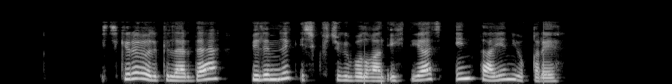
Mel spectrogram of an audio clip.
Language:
Uyghur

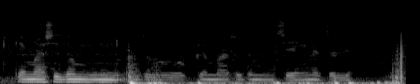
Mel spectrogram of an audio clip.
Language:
Manipuri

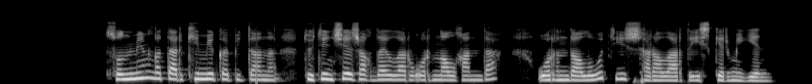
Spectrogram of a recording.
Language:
Kazakh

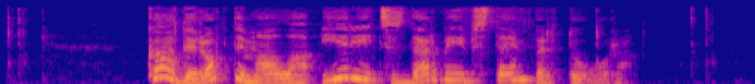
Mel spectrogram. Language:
Latvian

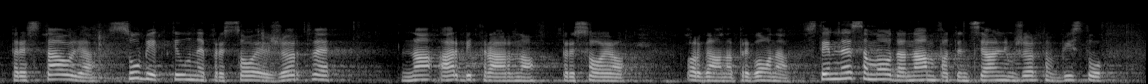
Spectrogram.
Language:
Slovenian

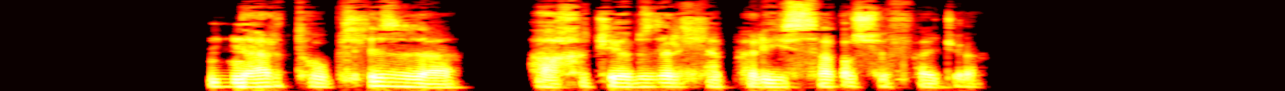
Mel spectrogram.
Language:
Kabardian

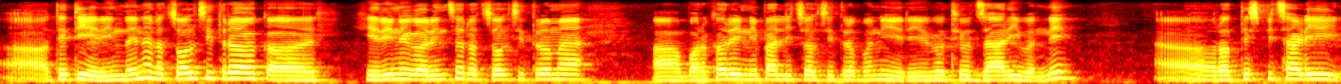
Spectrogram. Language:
Nepali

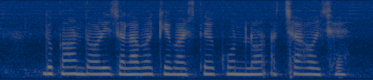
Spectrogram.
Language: Maithili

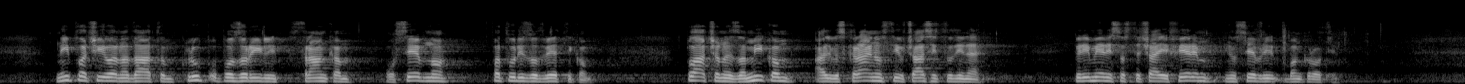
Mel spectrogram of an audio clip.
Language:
Slovenian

